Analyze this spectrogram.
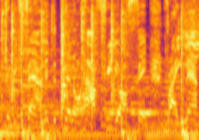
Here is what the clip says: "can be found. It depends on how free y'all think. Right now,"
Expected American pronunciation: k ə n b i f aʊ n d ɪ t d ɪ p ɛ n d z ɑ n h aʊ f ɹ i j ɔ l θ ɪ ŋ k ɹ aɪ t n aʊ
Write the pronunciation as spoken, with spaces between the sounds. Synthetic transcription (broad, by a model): k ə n b i f aʊ n d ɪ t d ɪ p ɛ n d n h aʊ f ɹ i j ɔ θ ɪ k ɹ aɪ t n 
